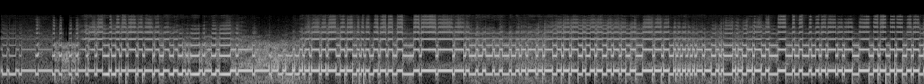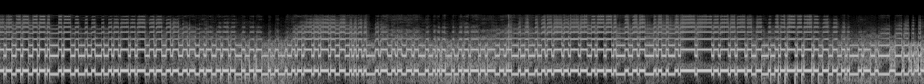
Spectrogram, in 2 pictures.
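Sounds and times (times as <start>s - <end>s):
RTTY radioteletype signal on 3596MHz: 0.0s - 18.4s.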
